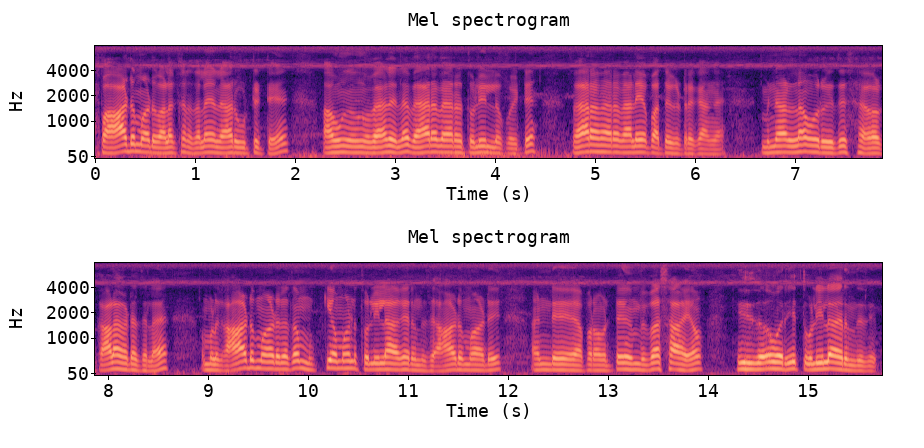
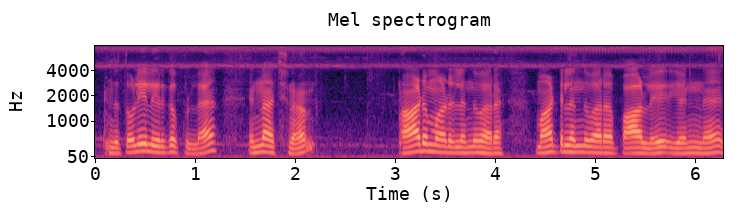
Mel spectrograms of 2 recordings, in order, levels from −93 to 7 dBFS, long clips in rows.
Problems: constant background noise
